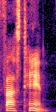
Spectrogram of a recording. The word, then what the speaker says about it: Fast X: F9, the Fast Saga, and then Fast X. But I believe you're supposed to pronounce it Fast 10.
